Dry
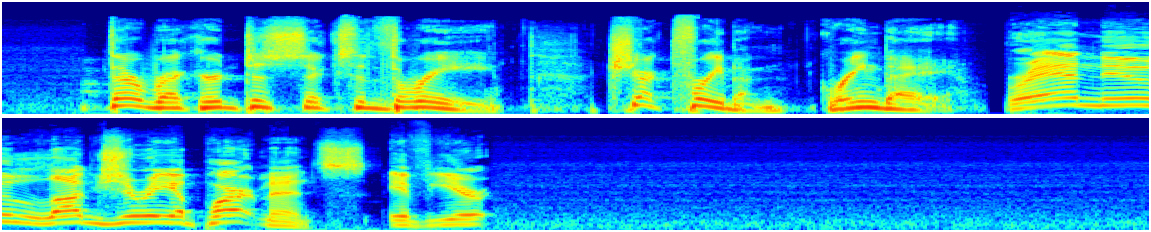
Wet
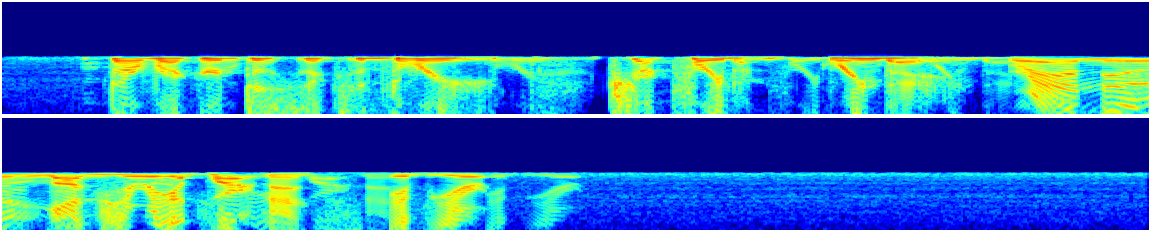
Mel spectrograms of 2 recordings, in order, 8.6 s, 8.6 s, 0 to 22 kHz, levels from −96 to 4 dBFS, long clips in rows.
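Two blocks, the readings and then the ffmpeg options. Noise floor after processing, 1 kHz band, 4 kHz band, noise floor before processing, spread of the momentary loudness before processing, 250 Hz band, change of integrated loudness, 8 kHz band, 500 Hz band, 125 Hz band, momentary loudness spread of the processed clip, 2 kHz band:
−56 dBFS, −1.0 dB, +10.0 dB, −57 dBFS, 7 LU, −15.5 dB, +3.5 dB, below −40 dB, −11.5 dB, −20.5 dB, 10 LU, +3.0 dB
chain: -filter_complex "[0:a]asplit=2[link_01][link_02];[link_02]adelay=361.5,volume=-18dB,highshelf=frequency=4000:gain=-8.13[link_03];[link_01][link_03]amix=inputs=2:normalize=0,lowpass=frequency=2900:width_type=q:width=0.5098,lowpass=frequency=2900:width_type=q:width=0.6013,lowpass=frequency=2900:width_type=q:width=0.9,lowpass=frequency=2900:width_type=q:width=2.563,afreqshift=-3400,volume=1.5dB"

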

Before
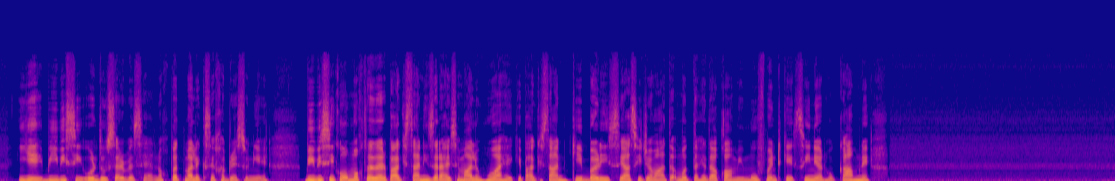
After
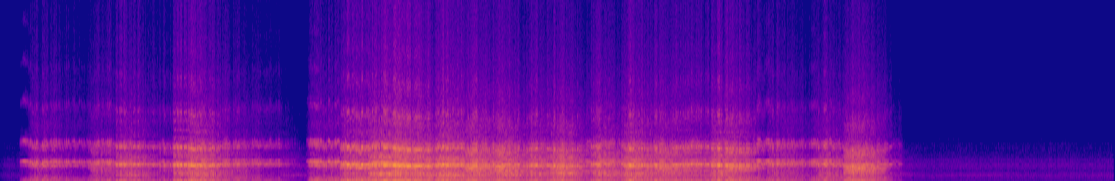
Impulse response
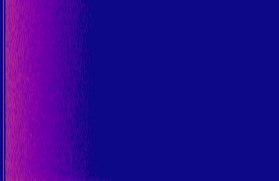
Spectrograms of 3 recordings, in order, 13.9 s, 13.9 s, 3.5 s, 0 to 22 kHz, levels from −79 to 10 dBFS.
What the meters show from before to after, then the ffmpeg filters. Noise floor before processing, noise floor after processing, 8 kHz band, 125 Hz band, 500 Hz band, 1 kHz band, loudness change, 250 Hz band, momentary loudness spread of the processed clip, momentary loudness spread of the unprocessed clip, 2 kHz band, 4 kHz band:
−55 dBFS, −58 dBFS, −1.0 dB, −8.5 dB, −10.0 dB, +1.5 dB, +2.5 dB, −13.0 dB, 16 LU, 8 LU, +11.0 dB, +7.0 dB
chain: -filter_complex "[0:a]lowshelf=frequency=490:width_type=q:width=3:gain=-8.5,asplit=2[link_01][link_02];[link_02]acompressor=threshold=-33dB:ratio=6,volume=2dB[link_03];[link_01][link_03]amix=inputs=2:normalize=0,aeval=exprs='0.631*(cos(1*acos(clip(val(0)/0.631,-1,1)))-cos(1*PI/2))+0.00398*(cos(6*acos(clip(val(0)/0.631,-1,1)))-cos(6*PI/2))+0.0708*(cos(7*acos(clip(val(0)/0.631,-1,1)))-cos(7*PI/2))':channel_layout=same,lowpass=frequency=2300:width_type=q:width=0.5098,lowpass=frequency=2300:width_type=q:width=0.6013,lowpass=frequency=2300:width_type=q:width=0.9,lowpass=frequency=2300:width_type=q:width=2.563,afreqshift=-2700,asplit=2[link_04][link_05];[link_05]highpass=frequency=720:poles=1,volume=11dB,asoftclip=type=tanh:threshold=-5.5dB[link_06];[link_04][link_06]amix=inputs=2:normalize=0,lowpass=frequency=1700:poles=1,volume=-6dB,aecho=1:1:109|130:0.447|0.335[link_07];[1:a]atrim=start_sample=2205,afade=type=out:start_time=0.41:duration=0.01,atrim=end_sample=18522[link_08];[link_07][link_08]afir=irnorm=-1:irlink=0,aeval=exprs='max(val(0),0)':channel_layout=same,volume=-1.5dB"

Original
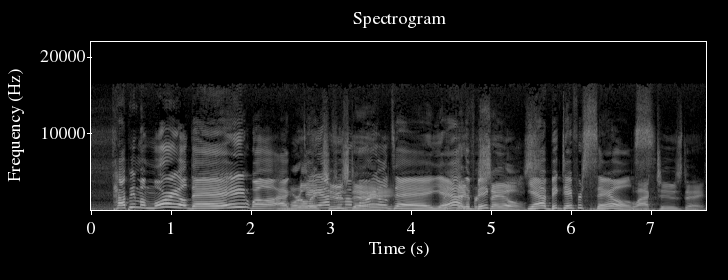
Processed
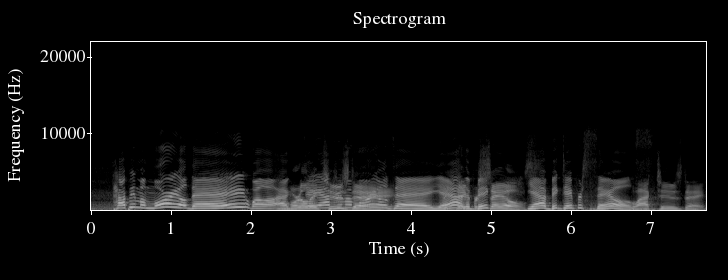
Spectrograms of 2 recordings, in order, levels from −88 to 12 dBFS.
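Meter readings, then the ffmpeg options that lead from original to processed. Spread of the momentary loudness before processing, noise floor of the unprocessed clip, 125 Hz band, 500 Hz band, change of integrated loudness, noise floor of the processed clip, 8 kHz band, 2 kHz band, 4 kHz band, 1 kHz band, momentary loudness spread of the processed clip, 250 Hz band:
7 LU, −49 dBFS, 0.0 dB, 0.0 dB, −2.5 dB, −52 dBFS, below −25 dB, −6.0 dB, −14.5 dB, −0.5 dB, 7 LU, 0.0 dB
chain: -af "lowpass=1500"

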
